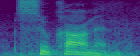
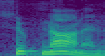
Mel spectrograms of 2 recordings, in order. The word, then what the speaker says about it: Sooknanan: Judge Sparkle L. Sukanan. Suknan, excuse me. Suknan. S O K N.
